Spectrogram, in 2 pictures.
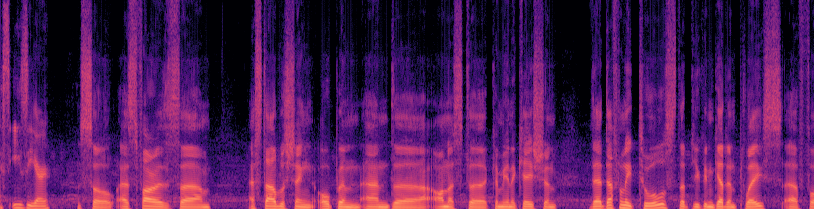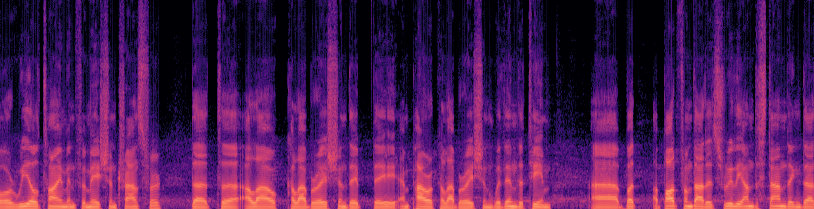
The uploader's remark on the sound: Recorded live at ADIPEC 2023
